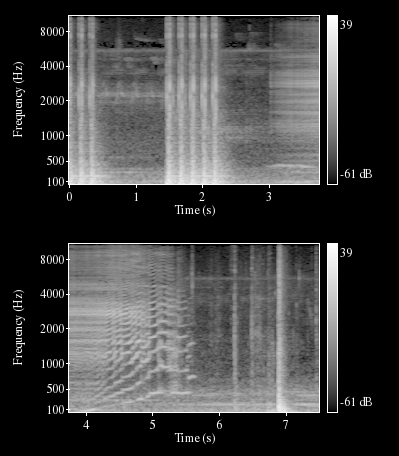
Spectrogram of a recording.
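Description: A girl knocks at the door of a big house at night: a quick run of five loud, sharp knocks, followed by a long, wavering creak and a single dull thump near the end, with no voices.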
